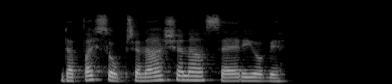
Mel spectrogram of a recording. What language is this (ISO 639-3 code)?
ces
